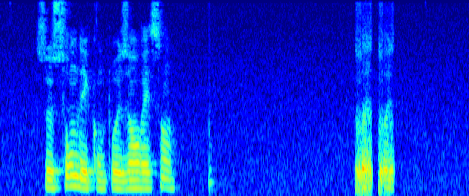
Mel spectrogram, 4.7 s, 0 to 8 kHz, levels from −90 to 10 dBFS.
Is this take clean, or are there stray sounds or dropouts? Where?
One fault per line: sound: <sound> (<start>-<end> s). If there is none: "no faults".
sound: thud (2.1-2.3 s)
sound: laugh (3.6-3.9 s)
